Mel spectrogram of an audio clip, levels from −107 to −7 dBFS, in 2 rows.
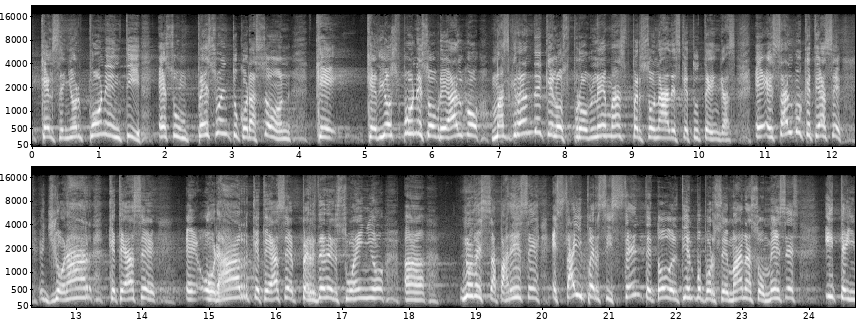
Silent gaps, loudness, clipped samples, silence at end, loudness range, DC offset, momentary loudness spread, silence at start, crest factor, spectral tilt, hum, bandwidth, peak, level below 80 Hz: none; -16 LUFS; under 0.1%; 0 s; 2 LU; under 0.1%; 7 LU; 0 s; 16 dB; -3.5 dB/octave; none; 17 kHz; 0 dBFS; -82 dBFS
